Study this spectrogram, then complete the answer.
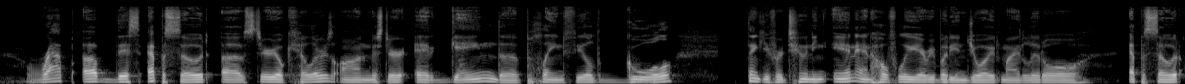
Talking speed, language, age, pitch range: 130 wpm, English, 30-49, 100-120 Hz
